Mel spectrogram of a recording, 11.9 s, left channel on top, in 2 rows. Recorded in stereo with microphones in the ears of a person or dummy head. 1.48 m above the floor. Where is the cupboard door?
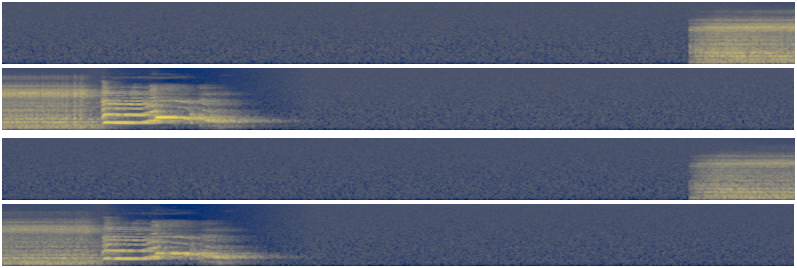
60° left (ahead or behind), 3 m.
